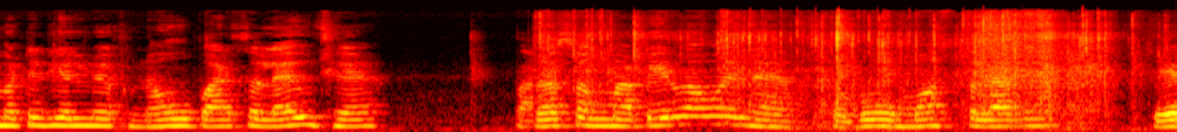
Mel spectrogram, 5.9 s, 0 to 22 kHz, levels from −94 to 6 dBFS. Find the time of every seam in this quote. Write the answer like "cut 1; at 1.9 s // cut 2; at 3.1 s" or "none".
cut 1; at 2.6 s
